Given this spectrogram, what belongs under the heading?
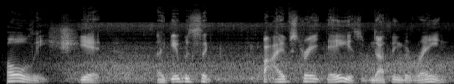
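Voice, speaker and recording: A man's voice: on the low side, measured pace, background noise. A man in his forties co-hosting a podcast from home, teasing his partner in a wry, loose way and swearing freely. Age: 40s. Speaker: podcast co-host. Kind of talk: casual chat. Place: home over an internet call.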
